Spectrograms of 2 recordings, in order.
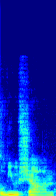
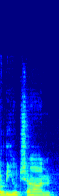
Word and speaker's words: Liu Shan: Ado, also known as Liu Shan, or Liu Chan, depending on how you pronounce it, turning on what that thing, or Ado, which, Ado, or Lord So-and-so behind, how terrible.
